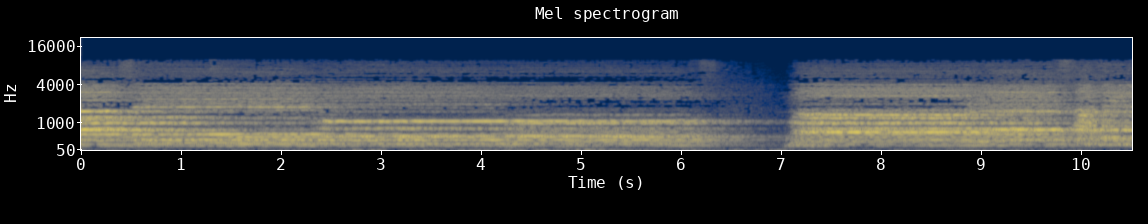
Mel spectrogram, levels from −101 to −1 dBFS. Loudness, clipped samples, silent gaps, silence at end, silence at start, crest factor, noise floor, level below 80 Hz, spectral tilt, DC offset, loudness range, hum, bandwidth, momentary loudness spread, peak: -25 LUFS; under 0.1%; none; 0 s; 0 s; 16 dB; -48 dBFS; -62 dBFS; -4 dB/octave; under 0.1%; 5 LU; none; 10 kHz; 8 LU; -8 dBFS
